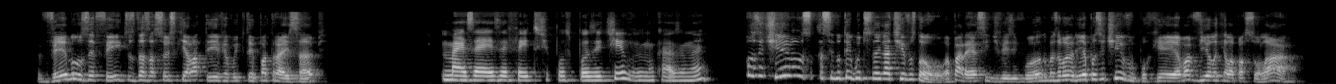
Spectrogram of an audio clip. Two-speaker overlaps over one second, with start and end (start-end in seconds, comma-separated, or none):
none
